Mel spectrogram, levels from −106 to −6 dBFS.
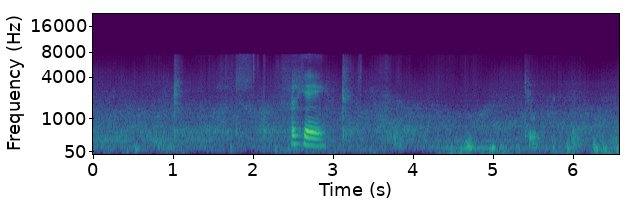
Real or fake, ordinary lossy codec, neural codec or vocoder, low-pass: fake; none; codec, 16 kHz, 1 kbps, X-Codec, HuBERT features, trained on LibriSpeech; none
